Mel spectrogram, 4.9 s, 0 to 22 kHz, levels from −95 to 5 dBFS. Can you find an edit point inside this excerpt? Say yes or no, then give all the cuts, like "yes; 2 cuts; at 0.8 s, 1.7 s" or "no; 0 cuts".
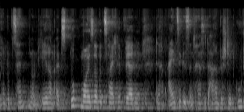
no; 0 cuts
